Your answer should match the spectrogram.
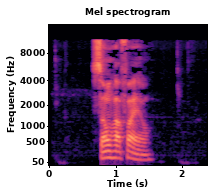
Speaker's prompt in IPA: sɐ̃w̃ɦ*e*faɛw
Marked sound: incorrect: a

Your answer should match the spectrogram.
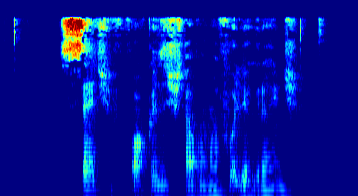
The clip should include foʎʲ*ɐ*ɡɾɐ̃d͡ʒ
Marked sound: correct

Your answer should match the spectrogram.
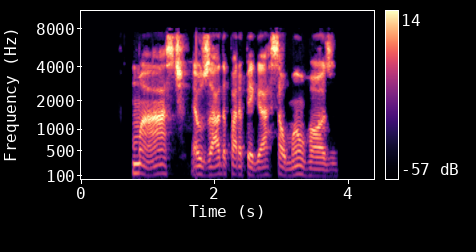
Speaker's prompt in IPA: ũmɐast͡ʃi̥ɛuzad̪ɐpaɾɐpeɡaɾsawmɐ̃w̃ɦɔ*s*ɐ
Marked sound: incorrect: z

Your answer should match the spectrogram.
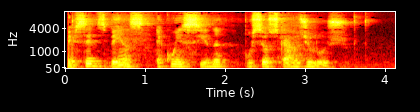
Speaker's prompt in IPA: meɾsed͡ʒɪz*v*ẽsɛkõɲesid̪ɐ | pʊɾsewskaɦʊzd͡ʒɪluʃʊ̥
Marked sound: incorrect: b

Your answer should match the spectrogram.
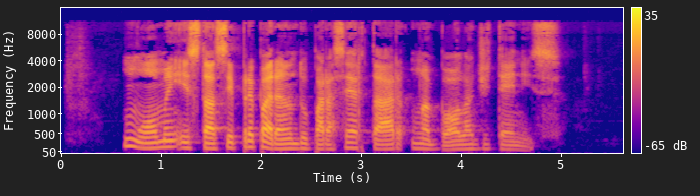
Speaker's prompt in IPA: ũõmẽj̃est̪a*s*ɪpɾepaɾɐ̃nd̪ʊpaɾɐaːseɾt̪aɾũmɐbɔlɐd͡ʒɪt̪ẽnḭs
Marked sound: correct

